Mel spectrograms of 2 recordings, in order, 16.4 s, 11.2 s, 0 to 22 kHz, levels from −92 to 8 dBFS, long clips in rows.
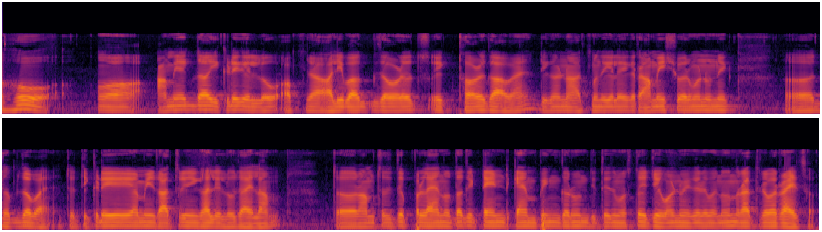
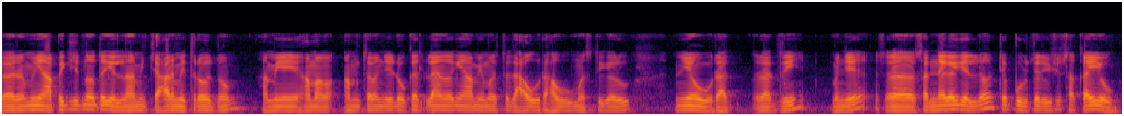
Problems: constant background noise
